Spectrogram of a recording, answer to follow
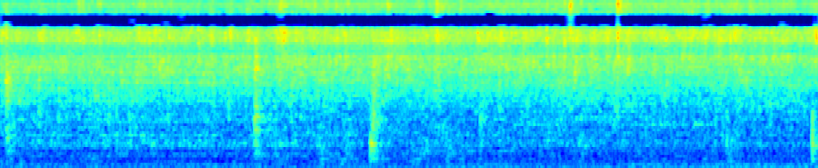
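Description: Chicken pieces and sliced tomatoes sizzling steadily in a metal kadai, with two brief light taps about two and three seconds in.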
